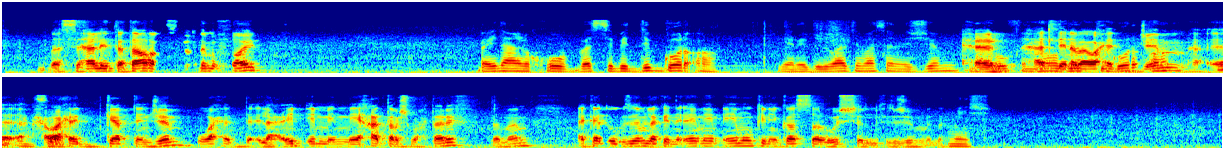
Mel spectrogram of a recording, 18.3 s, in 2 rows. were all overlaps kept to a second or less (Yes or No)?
No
